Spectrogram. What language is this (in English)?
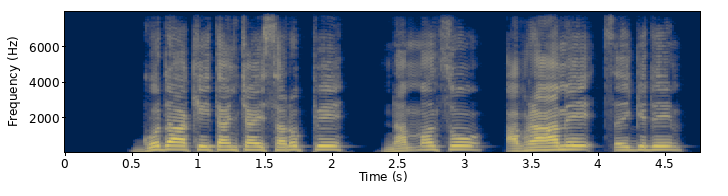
Gamo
